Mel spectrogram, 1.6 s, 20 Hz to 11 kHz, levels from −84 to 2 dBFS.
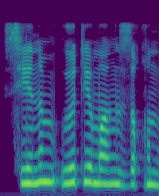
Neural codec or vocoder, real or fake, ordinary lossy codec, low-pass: none; real; none; 7.2 kHz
